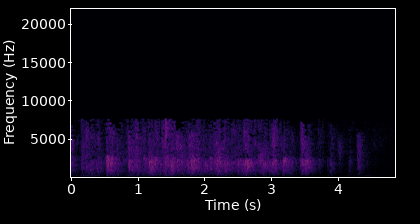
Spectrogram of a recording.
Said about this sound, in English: And maybe we could give him a little hand.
